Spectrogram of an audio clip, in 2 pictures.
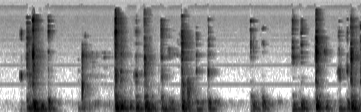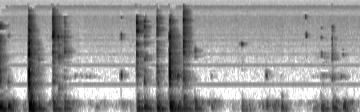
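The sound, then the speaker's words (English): Rapid typing on a computer keyboard, keystrokes clattering in uneven bursts separated by short pauses, moderately loud, with no voices. “This keyboard. What am I doing wrong?”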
